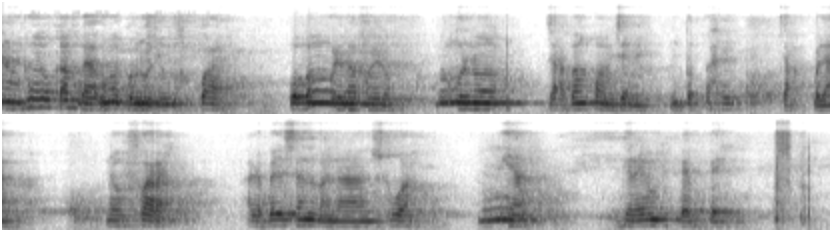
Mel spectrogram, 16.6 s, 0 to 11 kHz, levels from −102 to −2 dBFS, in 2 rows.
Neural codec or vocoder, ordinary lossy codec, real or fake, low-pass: codec, 16 kHz, 4 kbps, FunCodec, trained on Chinese and English, 50 frames a second; Opus, 32 kbps; fake; 7.2 kHz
